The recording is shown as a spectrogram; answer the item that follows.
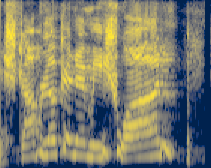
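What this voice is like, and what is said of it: Adam Sandler impression. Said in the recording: “Excellent Adam Sandler. ... you should really start a career impersonator.”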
